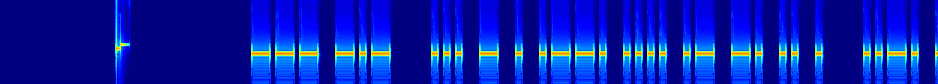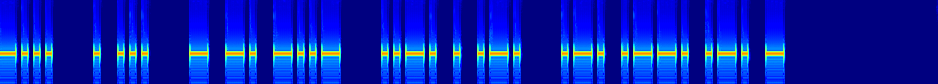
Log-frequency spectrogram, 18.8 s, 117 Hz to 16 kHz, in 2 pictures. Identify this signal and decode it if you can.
Morse code, heard as a keyed tone, about 20 wpm, 700 Hz. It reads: OK STEPHANIE FB ES TNX FER RPRT
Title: Practice QSO - Exchange 2 - Info - 20wpm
